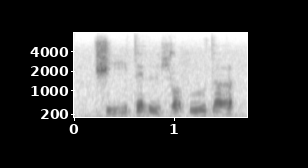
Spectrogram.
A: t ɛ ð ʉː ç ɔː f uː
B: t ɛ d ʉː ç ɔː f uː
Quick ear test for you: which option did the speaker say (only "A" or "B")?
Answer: A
